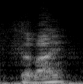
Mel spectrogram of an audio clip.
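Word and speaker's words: давай: So that is so like you see how the accent is over the A. Yeah. That just infers that that's the stress syllable, because in Russian you only have words with one stress syllable. We talked about vegetables. Yeah. And then that one there, without that little thing on top of it, that would be E, but it's a Y glide, so davai.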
